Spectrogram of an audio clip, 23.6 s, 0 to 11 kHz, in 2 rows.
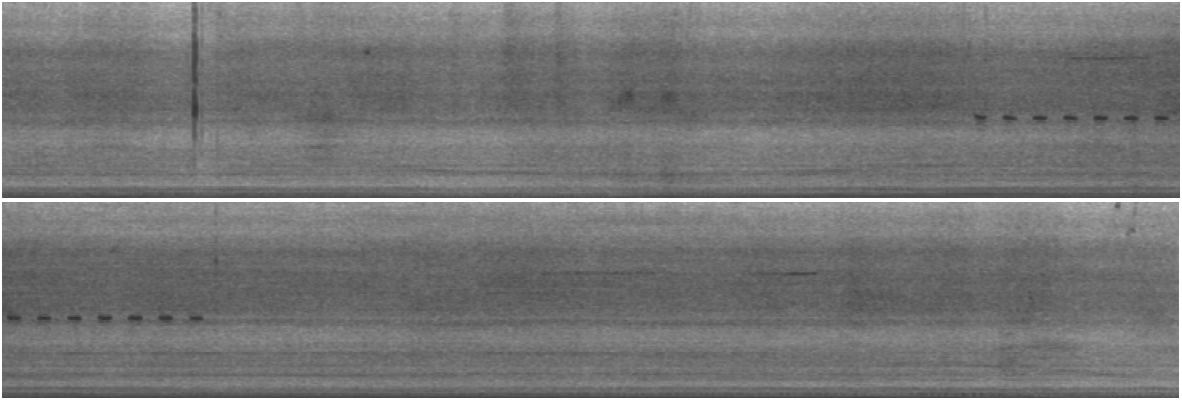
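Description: Suzuki V-Strom DL650's V-twin engine running at low speed, its pitch rising and falling with the throttle as the bike moves slowly through traffic.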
